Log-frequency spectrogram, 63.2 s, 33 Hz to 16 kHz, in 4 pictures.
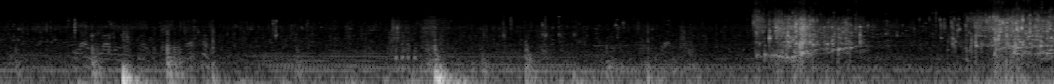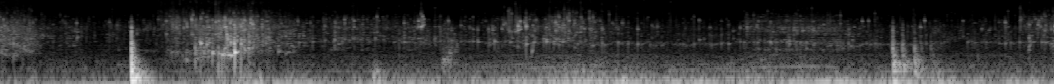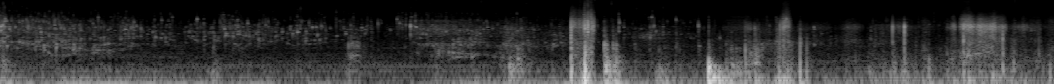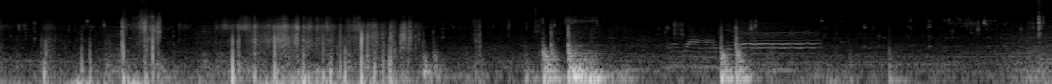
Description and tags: paddling in lake lbj 08232013 3
Noises recorded while paddling in lake LBJ with an underwater contact mic
underwater, contact-mic, gurgling, aquatic, rowing, dripping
